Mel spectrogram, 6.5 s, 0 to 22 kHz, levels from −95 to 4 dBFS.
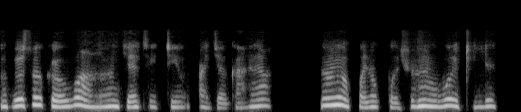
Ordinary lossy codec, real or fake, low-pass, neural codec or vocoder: Opus, 64 kbps; fake; 7.2 kHz; codec, 16 kHz, 1.1 kbps, Voila-Tokenizer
